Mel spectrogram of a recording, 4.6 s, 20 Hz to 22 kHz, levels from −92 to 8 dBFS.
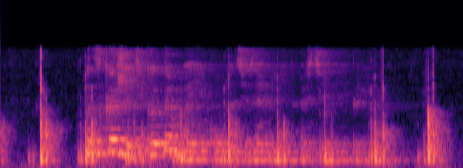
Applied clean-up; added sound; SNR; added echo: none; Tap; 3 dB; reverberation time 0.9 s.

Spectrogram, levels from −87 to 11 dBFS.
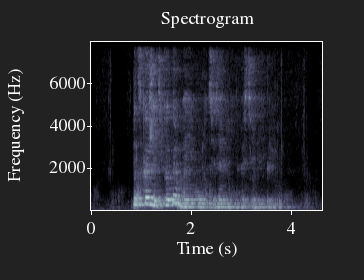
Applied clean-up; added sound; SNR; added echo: neural separator model SepFormer DNS4.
